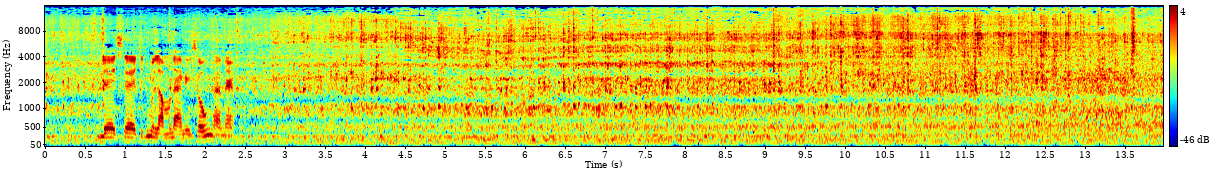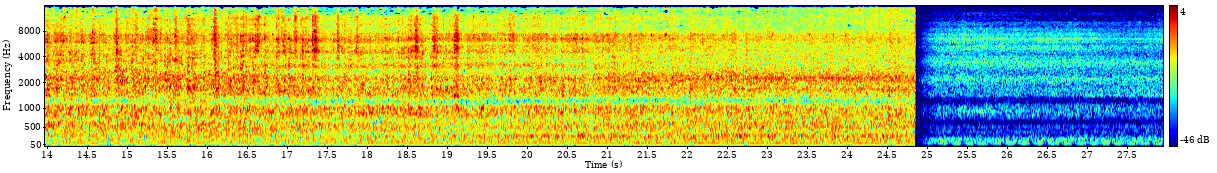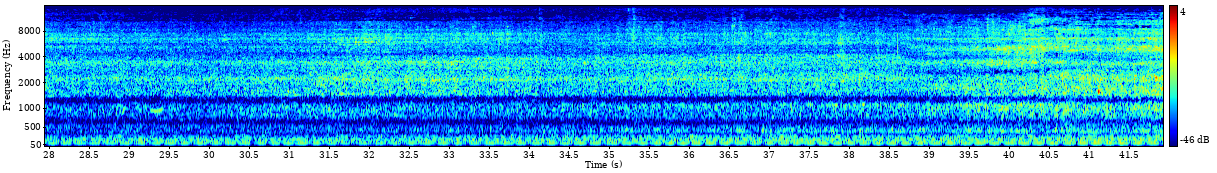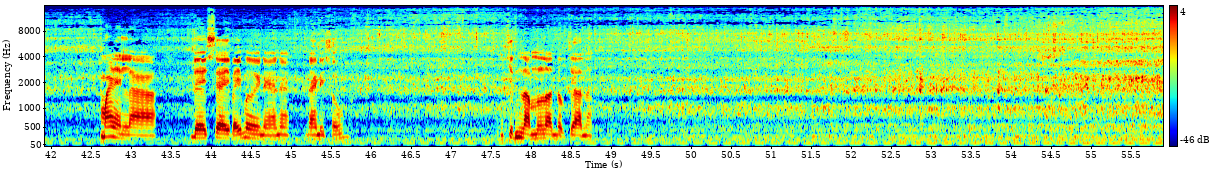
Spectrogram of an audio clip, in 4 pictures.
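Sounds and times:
combine harvester diesel drone: 0:00.0 - 0:55.9
distant combine harvester drone: 0:00.0 - 0:55.9.

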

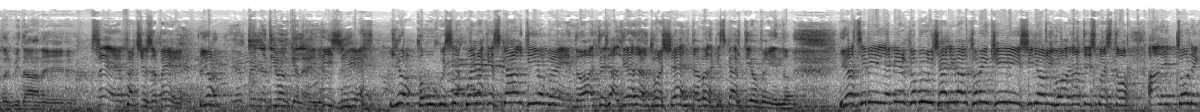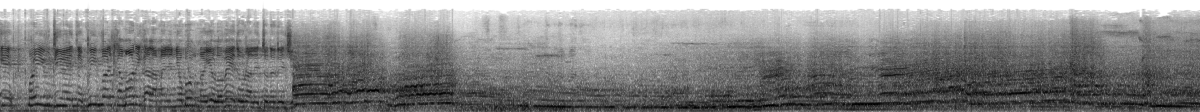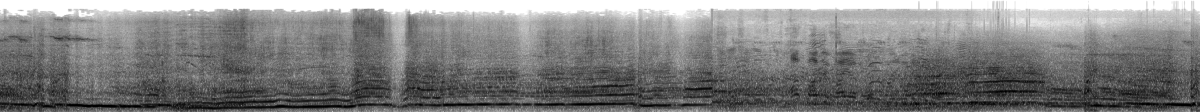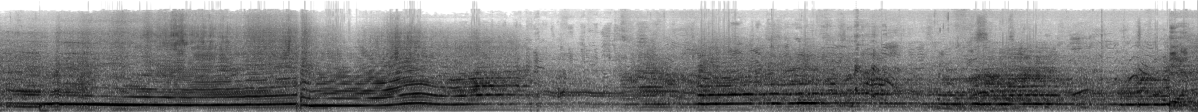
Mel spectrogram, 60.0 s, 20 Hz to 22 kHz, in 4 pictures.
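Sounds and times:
rally car engine revving: 0:10.5 - 0:59.9.

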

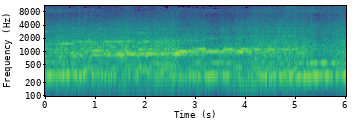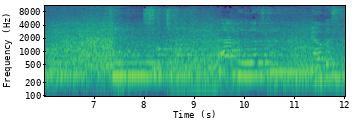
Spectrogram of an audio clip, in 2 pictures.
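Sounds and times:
girl singing into microphone: 0:00.0 - 0:06.6, 0:07.3 - 0:12.0
backing track music: 0:00.0 - 0:12.0.

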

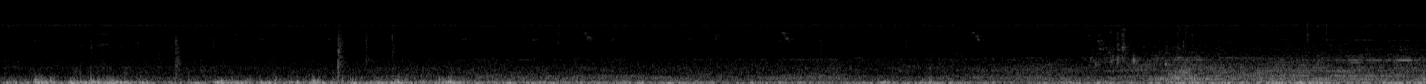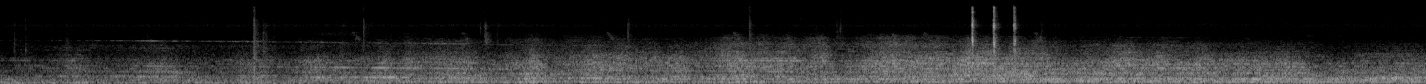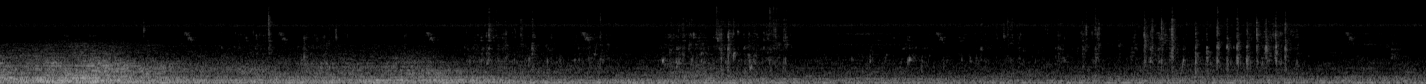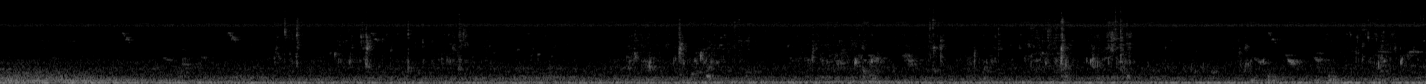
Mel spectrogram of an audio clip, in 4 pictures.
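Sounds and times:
dog splashing in water: 0:10.8 - 0:12.2, 0:33.1 - 0:41.7, 0:45.5 - 0:48.2, 0:48.9 - 0:57.0
loud passing noise: 0:12.7 - 0:36.1
sharp clicks: 0:23.9 - 0:24.8.

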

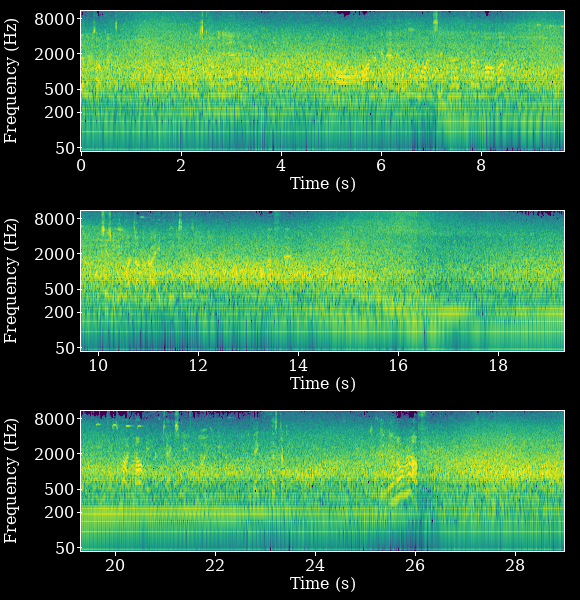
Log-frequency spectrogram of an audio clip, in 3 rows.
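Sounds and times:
low engine hum: 0:00.0 - 0:28.9
road traffic noise: 0:00.0 - 0:28.9.

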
